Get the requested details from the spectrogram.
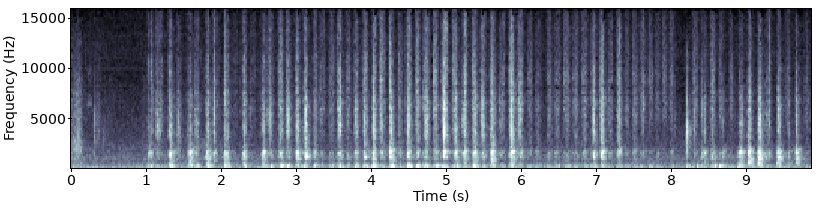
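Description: A pointed wooden stylus scratches near the bottom of a thin, flat, black wax-coated scratch-art paper sheet resting on a table. Quick, dry, bright scratching strokes come in an uneven stream after a brief quiet start, with a short lull before a final burst. The strokes stay soft and close, with no ring after each one.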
